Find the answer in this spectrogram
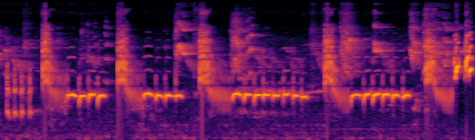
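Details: Repeating phrase from an Asian pied starling's 'gacor' training song: a harsh burst followed by a steady warbled whistle, given about four times in quick succession.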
